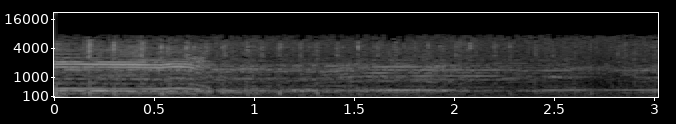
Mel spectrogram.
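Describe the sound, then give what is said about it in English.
A cow moos in a long, low, drawn-out call that holds steady for a few seconds, fairly loud, with faint outdoor background noise and no talking. “Watch the cow.”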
